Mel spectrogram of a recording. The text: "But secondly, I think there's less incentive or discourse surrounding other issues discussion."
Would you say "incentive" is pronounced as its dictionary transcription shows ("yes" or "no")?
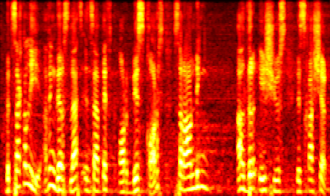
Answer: no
